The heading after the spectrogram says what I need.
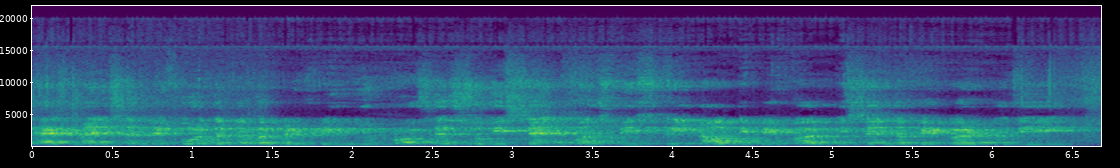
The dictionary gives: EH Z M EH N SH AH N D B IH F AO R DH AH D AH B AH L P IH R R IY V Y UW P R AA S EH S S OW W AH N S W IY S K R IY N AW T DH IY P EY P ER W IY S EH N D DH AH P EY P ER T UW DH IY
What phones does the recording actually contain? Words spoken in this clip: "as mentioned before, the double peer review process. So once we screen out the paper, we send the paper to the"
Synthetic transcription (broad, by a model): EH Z M EH N SH AH N D B IH F AO R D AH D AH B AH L B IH L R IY Y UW P R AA S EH S S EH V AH N S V IY S K R IY N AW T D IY P EY P ER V IY S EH N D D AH P EY P ER T UW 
